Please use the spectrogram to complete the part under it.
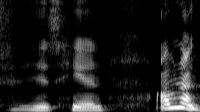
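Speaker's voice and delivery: ordinary delivery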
